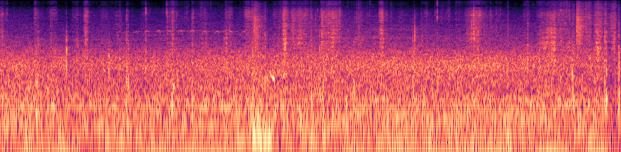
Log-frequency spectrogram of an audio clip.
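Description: Wind buffeting the microphone, with scuffling footsteps and short knocks scattered through it from a fight.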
